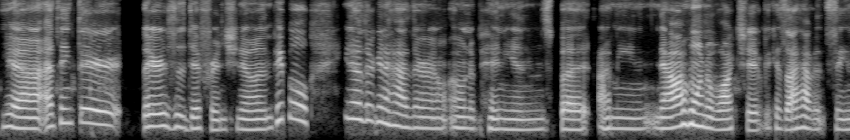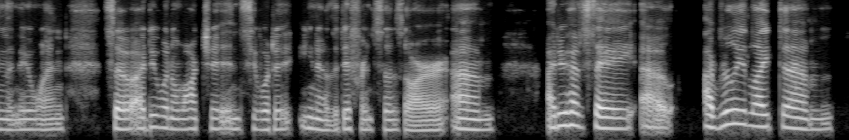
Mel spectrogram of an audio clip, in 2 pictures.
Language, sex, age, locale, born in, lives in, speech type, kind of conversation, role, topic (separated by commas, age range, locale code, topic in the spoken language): English, female, 35-39, en-US, United States, United States, conversation, unstructured, none, When do remakes or updates actually improve a classic for you?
